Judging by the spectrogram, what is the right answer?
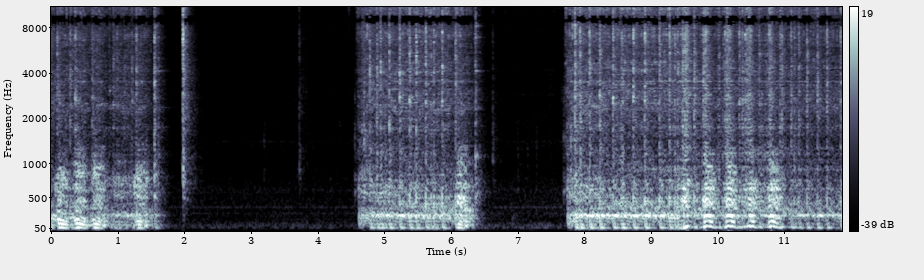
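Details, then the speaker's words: Husqvarna 445 chainsaw, first start after over 10 years unused: two-stroke buzz in strong revving bursts with quiet gaps, picking up cleanly each time; left running to get fuel flowing through stiff carburetor diaphragms. Runs normally. "I'm gonna let it run for a bit you can hear it hopefully you can hear me right now but I'm gonna let the diaphragms really get the gas running through them again sometimes they're pretty stiff"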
